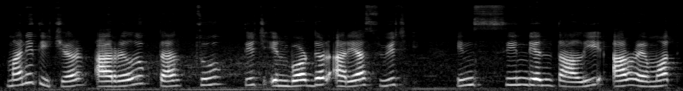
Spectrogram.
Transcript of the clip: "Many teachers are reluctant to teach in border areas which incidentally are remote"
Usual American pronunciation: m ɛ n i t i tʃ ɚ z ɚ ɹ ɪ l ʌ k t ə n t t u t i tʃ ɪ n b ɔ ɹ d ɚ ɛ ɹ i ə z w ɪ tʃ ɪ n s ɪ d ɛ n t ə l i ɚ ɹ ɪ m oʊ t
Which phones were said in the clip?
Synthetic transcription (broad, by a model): m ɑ n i t i tʃ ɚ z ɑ ɹ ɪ l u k t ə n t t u t i tʃ ɪ n b ɔ ɹ d ɚ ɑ ɹ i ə s w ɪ tʃ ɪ n s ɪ d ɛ n t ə l i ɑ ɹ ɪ m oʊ t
